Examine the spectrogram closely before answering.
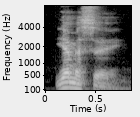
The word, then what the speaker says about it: Yemassee: Yemassee. That's right, I looked up how to pronounce it finally.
